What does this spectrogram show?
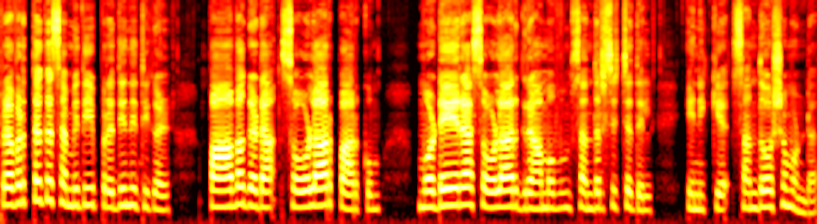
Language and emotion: Malayalam, neutral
